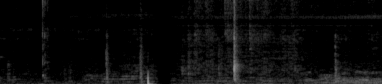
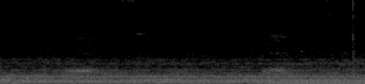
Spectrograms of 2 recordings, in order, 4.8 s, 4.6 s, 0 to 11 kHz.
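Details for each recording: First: STRANGER PBT701 speaker: sharp, uneven ticks about twice a second, then a rising hiss, caused by a faulty resistor on the amplifier board. The noise persisted after a direct connection; the resistor is to be replaced. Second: Stranger PBT701 amplifier after repair: line input connected, volume low. Only a faint steady mains hum, no crackle or buzz. The earlier noise is gone and it works normally.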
